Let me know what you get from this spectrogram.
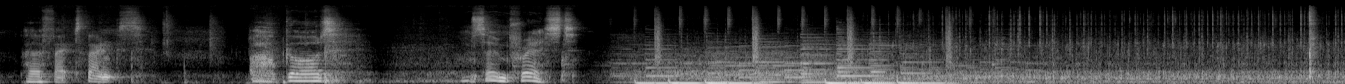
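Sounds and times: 
speech: 0:00.2 - 0:01.5, 0:02.5 - 0:03.5, 0:04.6 - 0:05.8
electric kettle heating up: 0:06.1 - 0:13.4.

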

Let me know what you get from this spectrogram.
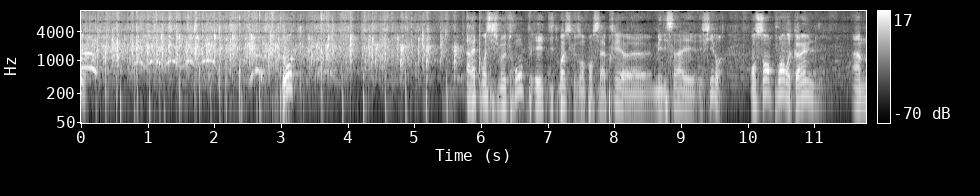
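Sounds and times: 
audience applause: 0:00.0 - 0:06.0
speech: 0:05.8 - 0:11.7.

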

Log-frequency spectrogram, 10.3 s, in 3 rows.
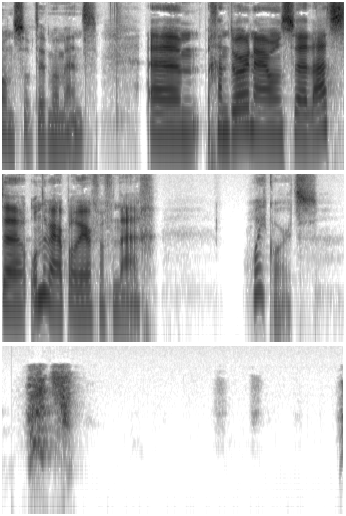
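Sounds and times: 
speech: 0:00.0 - 0:05.0, 0:05.9 - 0:07.6
person sneezing: 0:07.1 - 0:07.6.

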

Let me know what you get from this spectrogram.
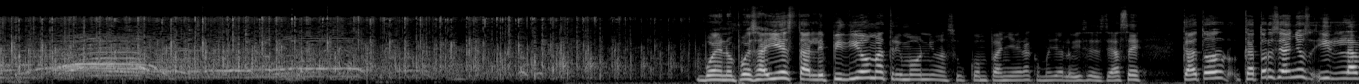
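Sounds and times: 
audience clapping: 0:00.0 - 0:07.4
speech: 0:07.0 - 0:13.5.

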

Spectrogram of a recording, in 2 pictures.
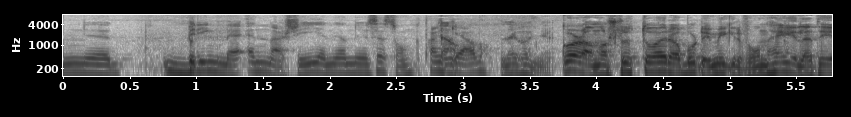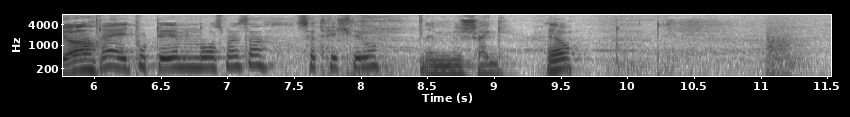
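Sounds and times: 
speech: 0:00.0 - 0:09.7
doors slamming outside: 0:11.0 - 0:11.5.

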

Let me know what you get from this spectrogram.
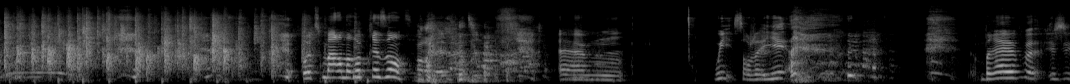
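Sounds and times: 
small group clapping: 0:00.0 - 0:04.6
speech: 0:03.1 - 0:05.1, 0:05.7 - 0:06.4, 0:07.2 - 0:08.9, 0:09.8 - 0:10.6
laughter: 0:04.2 - 0:05.6, 0:07.9 - 0:09.0.

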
